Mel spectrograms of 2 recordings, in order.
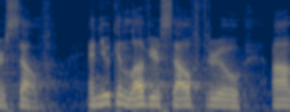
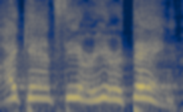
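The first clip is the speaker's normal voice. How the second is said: put-on very high, shrieking, drawn-out child wail; 11 semitones higher, 9 dB louder than usual. Describing a child in distance learning who can't work the iPad, imitating a child screaming. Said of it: "And he screams".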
